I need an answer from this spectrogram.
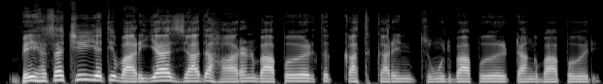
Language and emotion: Kashmiri, neutral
